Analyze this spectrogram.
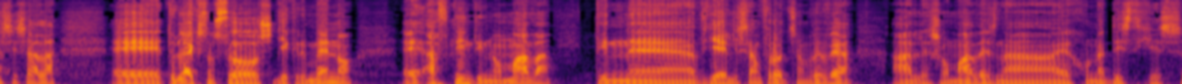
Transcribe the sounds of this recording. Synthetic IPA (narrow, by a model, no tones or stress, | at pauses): sisɐlɐet̪ulɐçist̪o̞nst̪o̞siɲɟe̞kɾime̞no̞ | ʔɐft̪int̪ino̞mɐðɐ | t̪inðʝe̞lisɐɱfɾo̞d̪isɐɱve̞ve̞ɐ | ɐle̞so̞mɐðe̞znɐe̞xunɐnd̪ist̪i̥çe̞s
